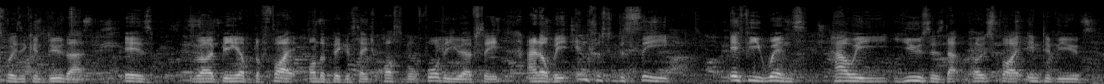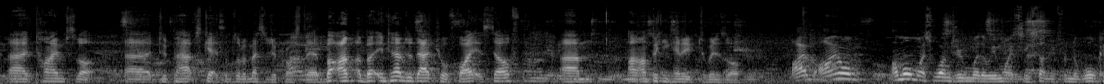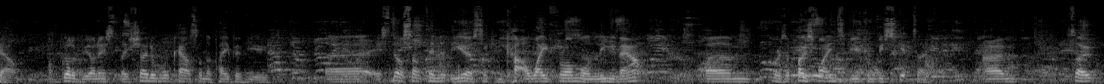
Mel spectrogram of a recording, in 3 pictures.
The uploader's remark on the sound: watched the action unfold from the viewing party at the Grosvenor Casino Russell Square in London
